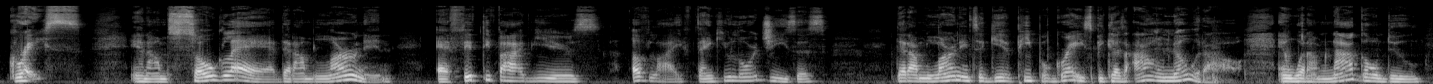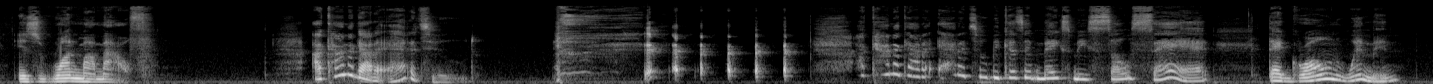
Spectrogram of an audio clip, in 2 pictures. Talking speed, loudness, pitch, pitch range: 130 wpm, -18 LUFS, 155 Hz, 135-210 Hz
